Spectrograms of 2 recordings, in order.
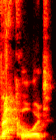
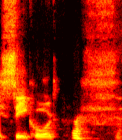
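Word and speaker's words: Secord: character's surname the whole time uh i've been pronouncing it like record but it's actually actually c chord um but i hope you've enjoyed my pronunciations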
